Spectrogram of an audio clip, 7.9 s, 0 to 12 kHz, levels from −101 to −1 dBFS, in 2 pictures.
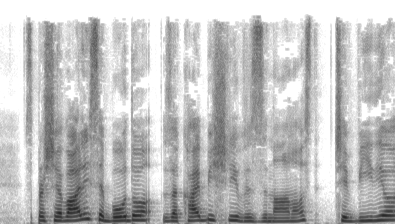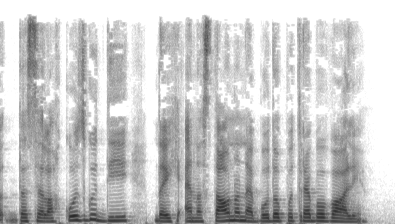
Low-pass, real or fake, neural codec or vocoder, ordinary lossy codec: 10.8 kHz; fake; vocoder, 48 kHz, 128 mel bands, Vocos; MP3, 64 kbps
